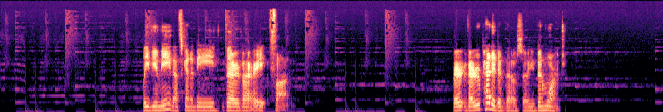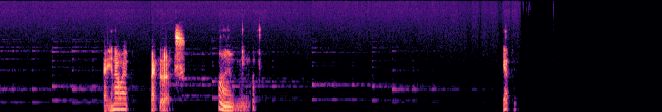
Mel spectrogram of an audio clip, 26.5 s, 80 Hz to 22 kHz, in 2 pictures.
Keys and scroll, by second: 3.9 x, 14.3 b, 15.5 ctrl+z, 19.6-20.8 typing.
